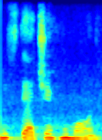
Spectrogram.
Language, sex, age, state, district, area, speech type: Goan Konkani, female, 30-45, Goa, Canacona, rural, spontaneous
